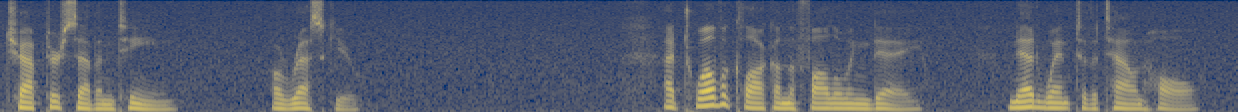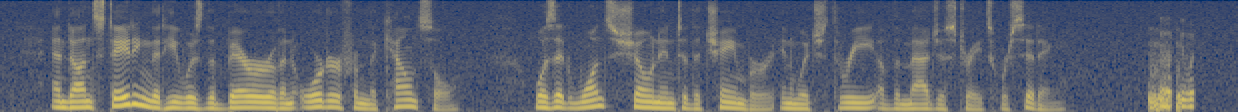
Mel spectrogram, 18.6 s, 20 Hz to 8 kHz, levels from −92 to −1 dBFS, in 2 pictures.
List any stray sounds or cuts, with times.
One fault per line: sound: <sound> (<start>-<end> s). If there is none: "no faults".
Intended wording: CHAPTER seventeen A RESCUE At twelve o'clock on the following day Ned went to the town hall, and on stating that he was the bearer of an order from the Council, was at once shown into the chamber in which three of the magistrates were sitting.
sound: laugh (17.9-18.2 s)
